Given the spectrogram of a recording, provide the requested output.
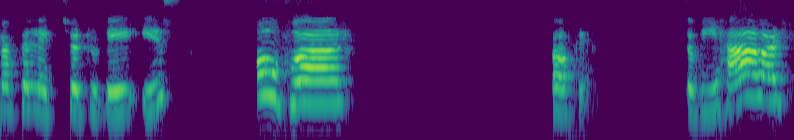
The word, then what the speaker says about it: au revoir: So see, when you see the two words, they are together pronounced as au revoir. But since the French people say it so quickly that all we can hear is au revoir. So you will also say it like au revoir.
